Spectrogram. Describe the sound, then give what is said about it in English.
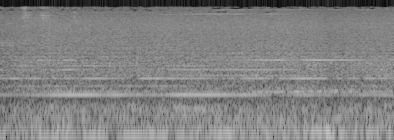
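An air raid siren in Odesa, Ukraine, during the Russia-Ukraine war, wailing as a steady, droning tone with layered harmonics over a constant low rumble, unbroken throughout. “I'm talking to you from Odessa, and the sound you hear in the background is the sound of an air raid siren”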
